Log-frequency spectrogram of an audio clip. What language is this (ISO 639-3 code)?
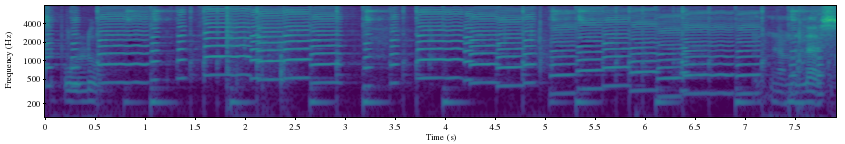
ind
